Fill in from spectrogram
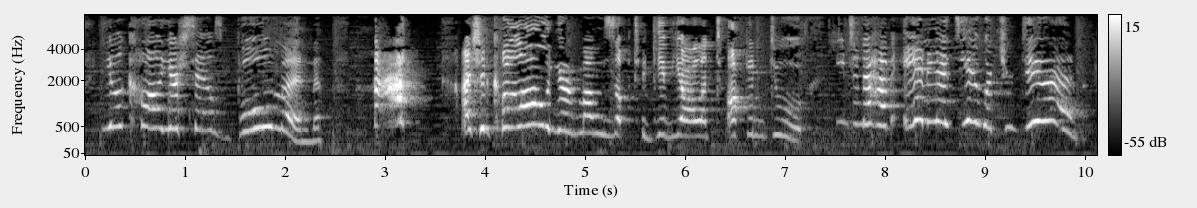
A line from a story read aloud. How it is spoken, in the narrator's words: Faileth cackles and goes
